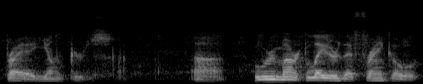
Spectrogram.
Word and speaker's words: Junkers: chiefly affected by the Junkers 52 sent by Hitler. And you probably don't pronounce that J. It's probably a Junkers.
